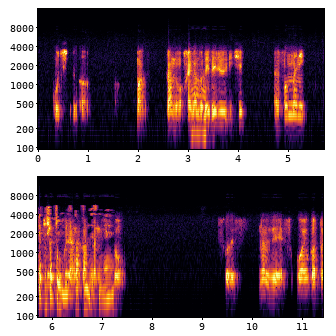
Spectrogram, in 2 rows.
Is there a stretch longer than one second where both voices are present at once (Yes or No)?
Yes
